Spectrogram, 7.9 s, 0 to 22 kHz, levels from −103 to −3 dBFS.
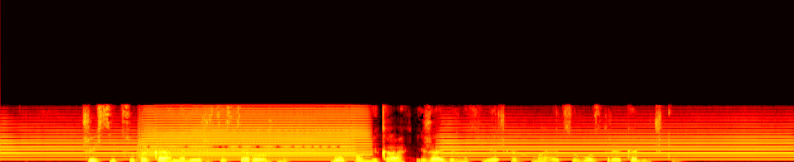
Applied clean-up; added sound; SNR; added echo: none; Trumpet + Trumpet; 2 dB; none.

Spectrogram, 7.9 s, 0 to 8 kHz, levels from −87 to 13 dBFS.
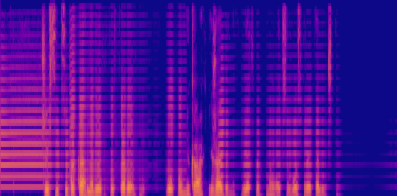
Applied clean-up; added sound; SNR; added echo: neural mask model RNNoise.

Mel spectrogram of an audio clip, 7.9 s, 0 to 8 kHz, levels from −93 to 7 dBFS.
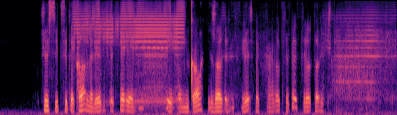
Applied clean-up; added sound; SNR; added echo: neural diffusion model UNIVERSE++.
